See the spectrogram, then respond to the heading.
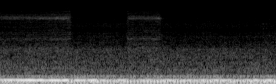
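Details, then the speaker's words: Mitsubishi Eclipse idling with a cheap boost controller used as a manual idle air bleed: steady idle with thin high whistle that cuts out when covered; air drawn through the leak, raising idle about 100 rpm. "yeah if I put my finger over and close it Idol goes back down you could definitely hear the leak I don't like that I can feel it pulling air in right now"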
